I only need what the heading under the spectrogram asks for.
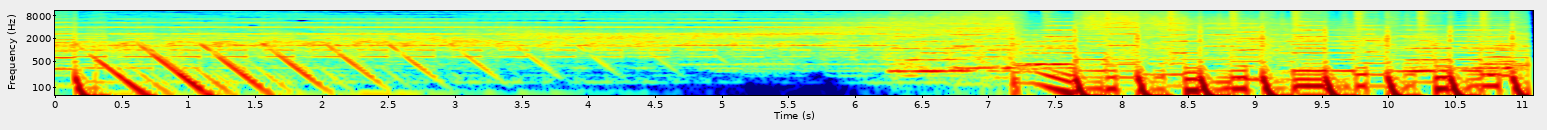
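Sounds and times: bass: 0.0 - 3.0, 6.3 - 11.0
falling synth sweeps: 0.0 - 9.0
sustained high tone: 0.2 - 8.2.

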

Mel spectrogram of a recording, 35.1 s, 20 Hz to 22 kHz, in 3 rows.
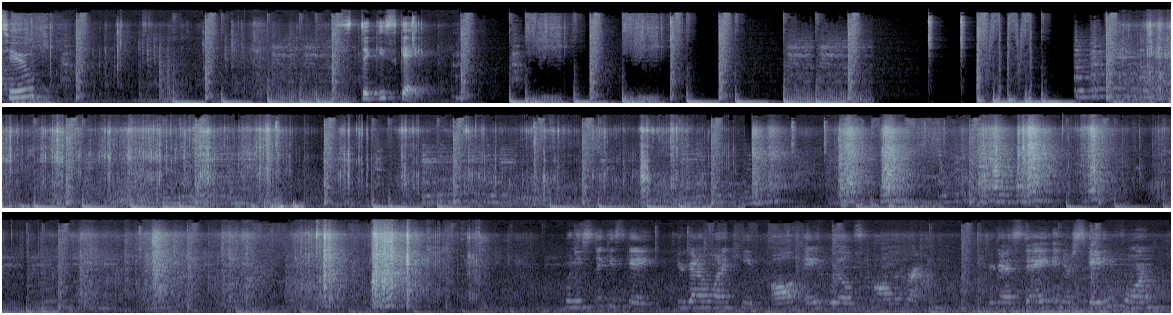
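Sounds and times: roller-skate wheels rolling on concrete: 11.1 - 28.6.

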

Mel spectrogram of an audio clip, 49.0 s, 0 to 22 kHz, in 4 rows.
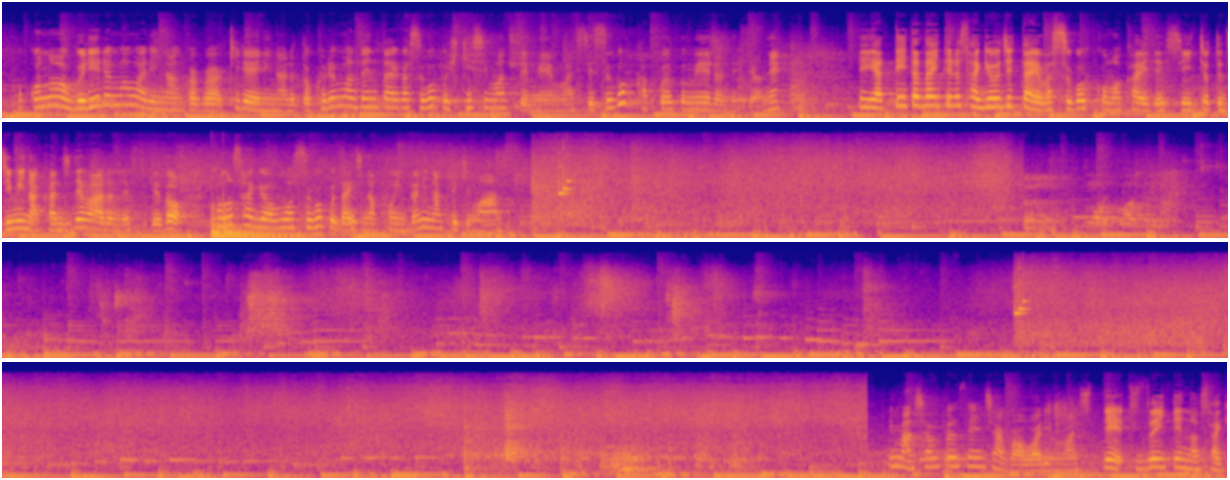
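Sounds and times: background music bass line: 0.0 - 41.4
hose water spraying on car: 15.3 - 22.5, 25.4 - 32.0, 34.1 - 45.4.

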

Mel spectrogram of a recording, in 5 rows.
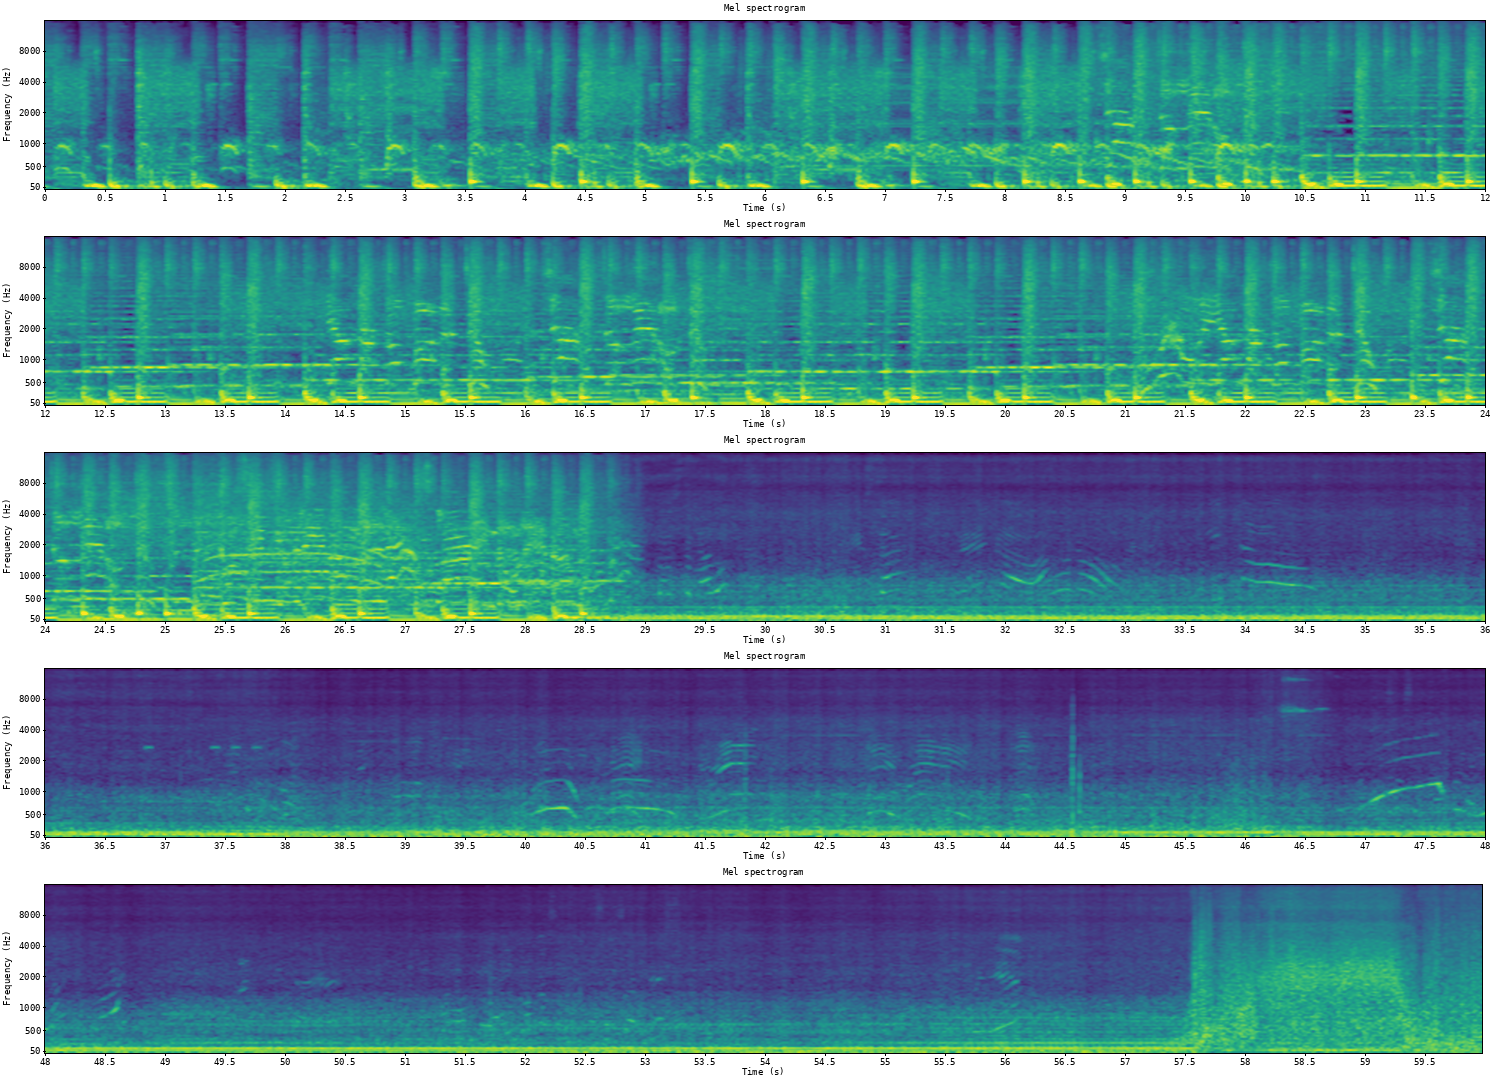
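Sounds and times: propeller plane engine drone: 3.4 - 59.9.

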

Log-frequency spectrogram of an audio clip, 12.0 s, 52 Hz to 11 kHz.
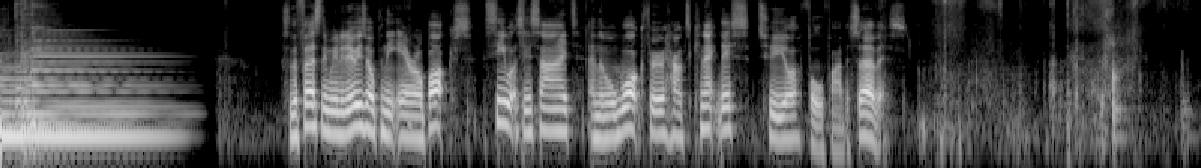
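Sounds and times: cardboard rustling: 9.2 - 12.0
soft scrapes and taps: 9.2 - 12.0.

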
